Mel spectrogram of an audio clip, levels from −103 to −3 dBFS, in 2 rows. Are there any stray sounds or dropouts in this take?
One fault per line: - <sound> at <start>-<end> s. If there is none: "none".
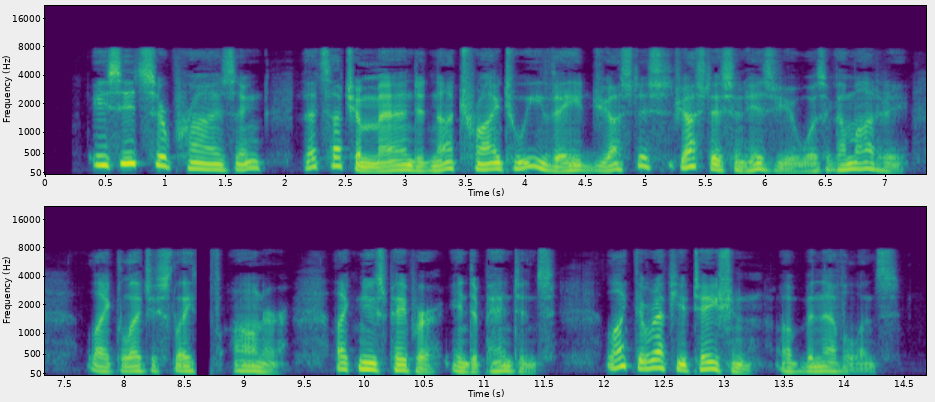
- dropout at 8.6-8.7 s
